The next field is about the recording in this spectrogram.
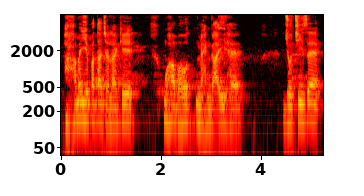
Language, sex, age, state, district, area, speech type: Urdu, male, 18-30, Delhi, North West Delhi, urban, spontaneous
